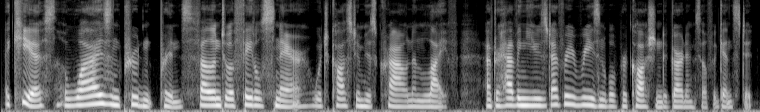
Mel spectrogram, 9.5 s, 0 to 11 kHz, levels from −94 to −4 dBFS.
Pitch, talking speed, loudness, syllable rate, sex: 195 Hz, 185 wpm, -18 LUFS, 5.2 syllables/s, female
